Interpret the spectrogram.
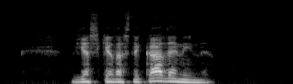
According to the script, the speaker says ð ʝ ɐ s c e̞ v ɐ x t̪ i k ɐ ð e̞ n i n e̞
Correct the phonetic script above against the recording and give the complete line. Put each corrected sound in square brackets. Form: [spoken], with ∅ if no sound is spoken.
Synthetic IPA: ð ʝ ɐ s c e̞ [ð] ɐ [s] t̪ i k ɐ ð e̞ n i n e̞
